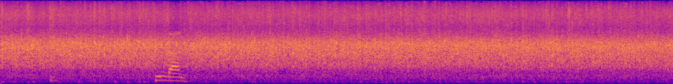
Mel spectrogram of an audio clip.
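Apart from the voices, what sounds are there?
audience applause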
